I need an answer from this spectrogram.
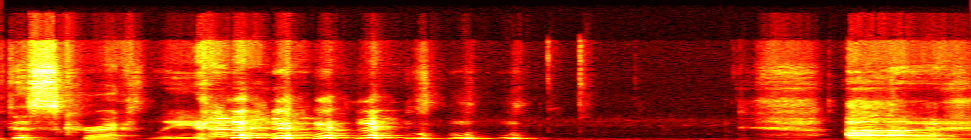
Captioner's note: laughing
